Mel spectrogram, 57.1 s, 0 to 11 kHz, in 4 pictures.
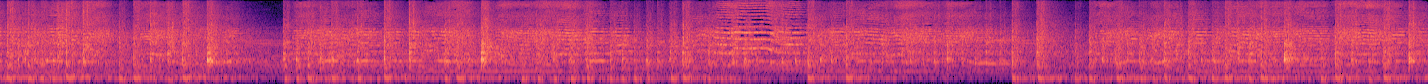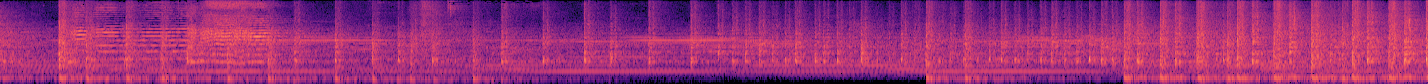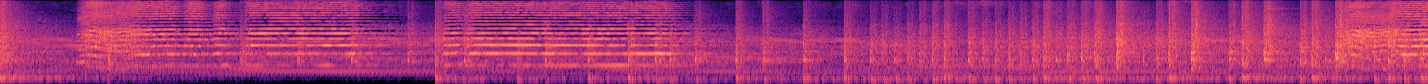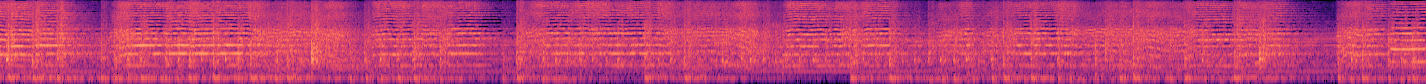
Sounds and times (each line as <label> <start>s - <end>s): Shehnai 0.0s - 57.1s
Tabla 0.0s - 57.1s
chant 0.0s - 57.1s
crowd 0.0s - 57.1s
